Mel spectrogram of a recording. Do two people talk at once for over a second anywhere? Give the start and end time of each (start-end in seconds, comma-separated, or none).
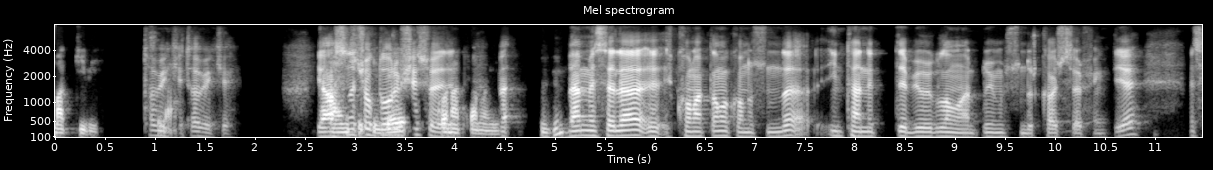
2.7-4.0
